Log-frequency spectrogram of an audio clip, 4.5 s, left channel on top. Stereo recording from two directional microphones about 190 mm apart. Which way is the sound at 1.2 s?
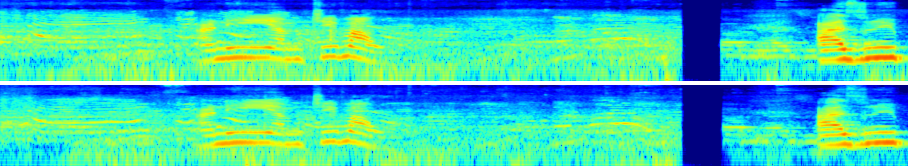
10° right (ahead or behind).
